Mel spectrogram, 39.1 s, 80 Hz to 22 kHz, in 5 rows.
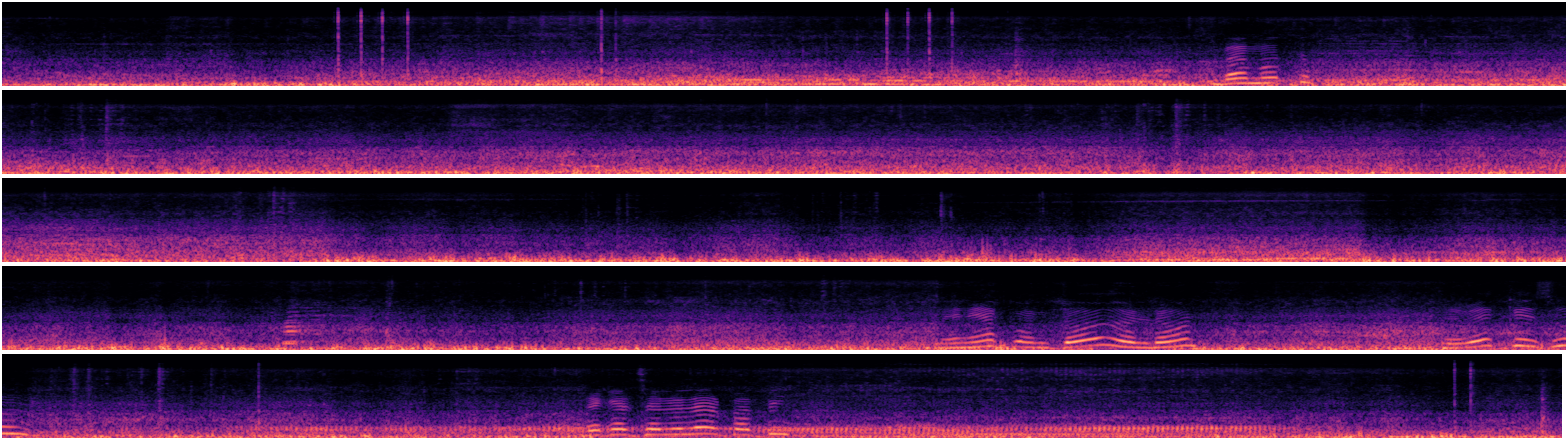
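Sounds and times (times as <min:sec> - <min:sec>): road traffic: 0:00.0 - 0:39.0
wind rushing over microphone: 0:00.0 - 0:39.0
vehicle horn honking: 0:24.8 - 0:25.2.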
